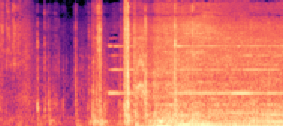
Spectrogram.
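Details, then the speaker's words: Customer's car with crank no-start and no idle after battery reconnect, after replacing the faulty idle air control (IAC) sensor: starter whir, engine catches quickly and settles to a steady even idle with no stumble; fixed, running fine. "So, we fixed the customer's no idle issue. It was just the intake air sensor. It went bad, so I replaced it and she's running fine now."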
